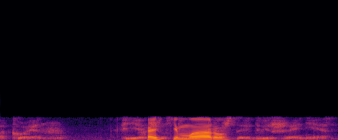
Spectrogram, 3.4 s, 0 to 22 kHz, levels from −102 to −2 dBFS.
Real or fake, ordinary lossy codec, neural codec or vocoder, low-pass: real; none; none; 3.6 kHz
